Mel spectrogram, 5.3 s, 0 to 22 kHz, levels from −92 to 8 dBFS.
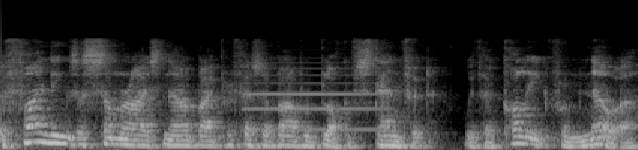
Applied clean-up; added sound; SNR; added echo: none; Wind instrument, woodwind instrument; 18 dB; reverberation time 0.4 s.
